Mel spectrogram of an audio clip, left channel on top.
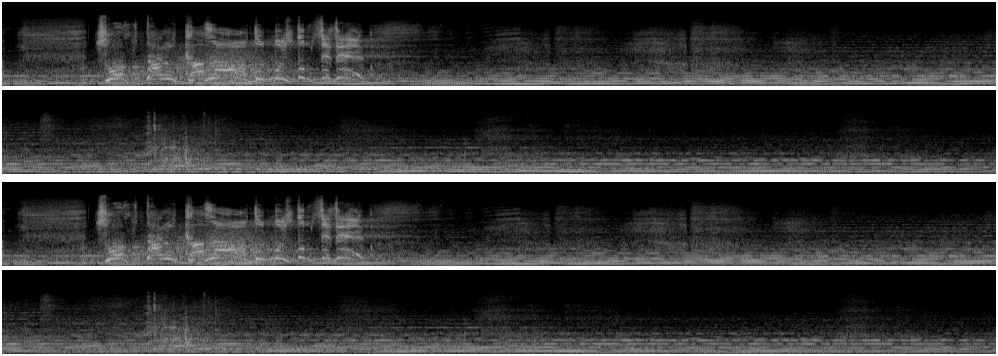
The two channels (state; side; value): identical; both; correlation 1.00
